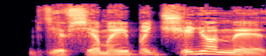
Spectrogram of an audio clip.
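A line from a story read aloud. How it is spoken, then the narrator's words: Yelling. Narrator (Russian): заорал Ваймс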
